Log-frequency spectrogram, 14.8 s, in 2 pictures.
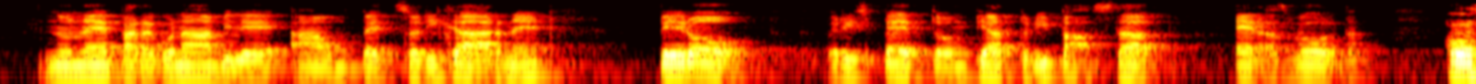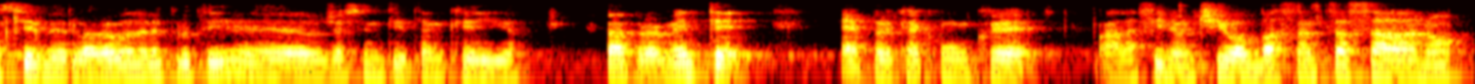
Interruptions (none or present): none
